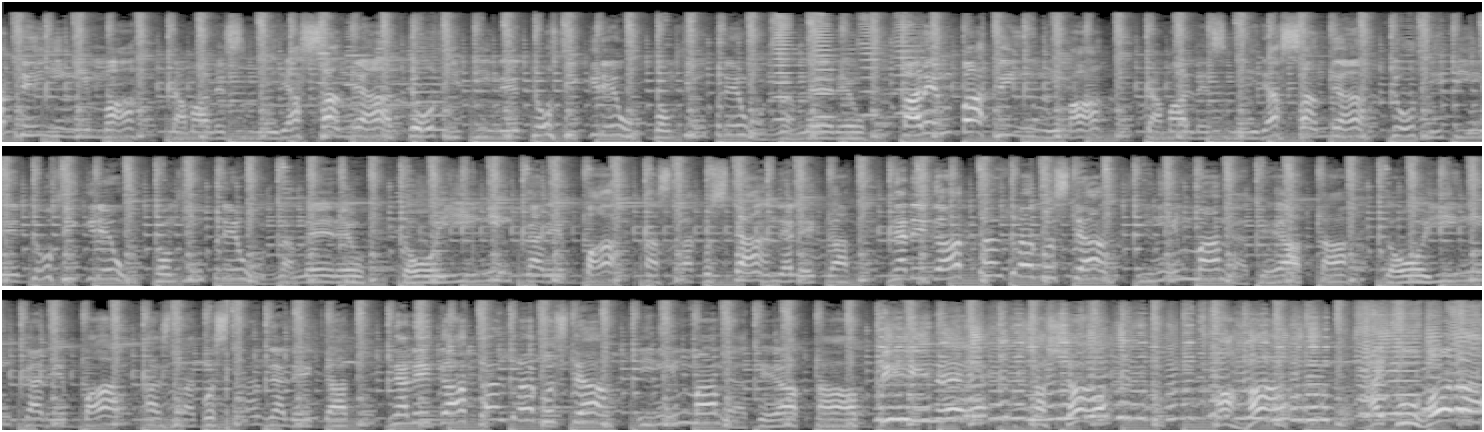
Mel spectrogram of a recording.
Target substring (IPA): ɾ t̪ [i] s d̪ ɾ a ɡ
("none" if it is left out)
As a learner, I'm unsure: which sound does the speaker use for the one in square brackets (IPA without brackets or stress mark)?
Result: a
